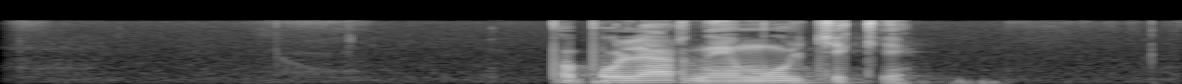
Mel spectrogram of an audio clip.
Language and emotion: Russian, neutral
